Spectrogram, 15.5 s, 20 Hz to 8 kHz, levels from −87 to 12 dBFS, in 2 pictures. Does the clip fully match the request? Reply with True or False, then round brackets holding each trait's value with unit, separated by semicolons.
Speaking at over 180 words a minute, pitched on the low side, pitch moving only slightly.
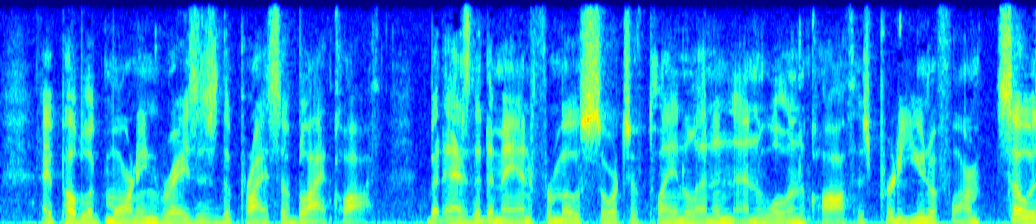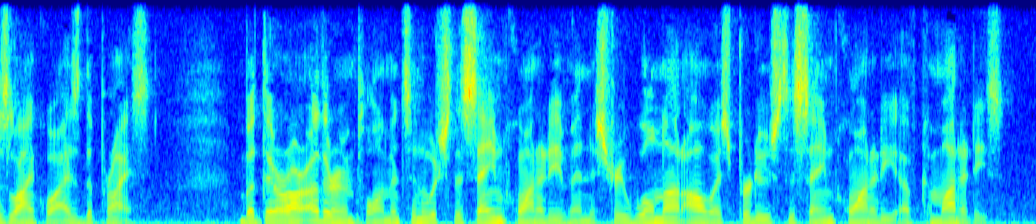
True (195 wpm; 125 Hz; 2.2 semitones)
